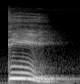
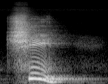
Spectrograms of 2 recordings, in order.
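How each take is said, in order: First: It starts with a crisp plain t sound. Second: It starts with a soft ch-like sound. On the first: "Eles vão fazer ti" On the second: "a gente põe o meio da língua"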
